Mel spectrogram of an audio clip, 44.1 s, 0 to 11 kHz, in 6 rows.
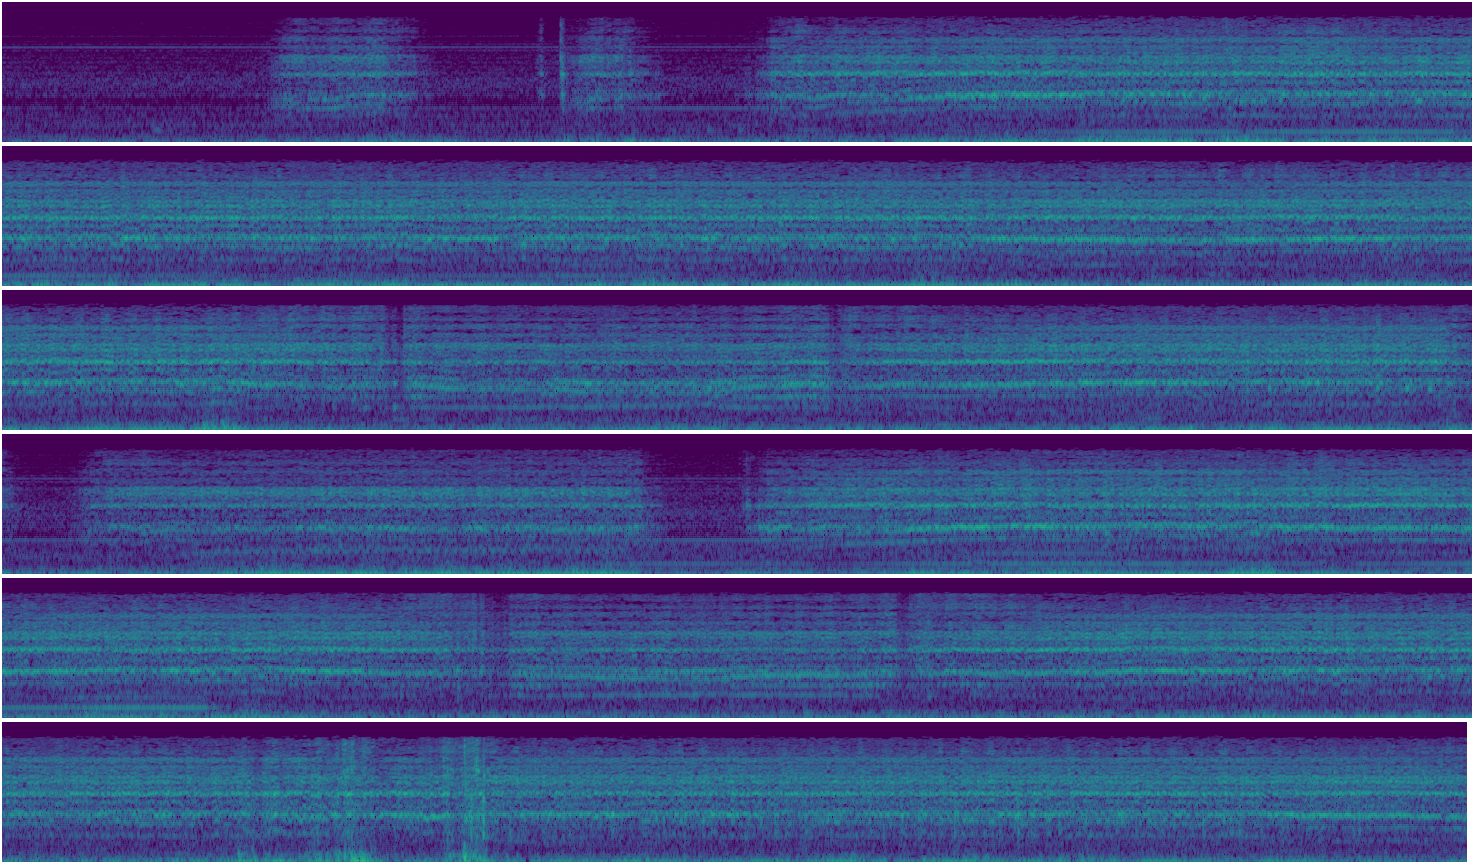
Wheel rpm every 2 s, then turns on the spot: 10, 20, 60, 70, 70, 70, 70, 70, 70, 70, 60, 40, 50, 60, 70, 70, 70, 70, 70, 70, 70, 70.
none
